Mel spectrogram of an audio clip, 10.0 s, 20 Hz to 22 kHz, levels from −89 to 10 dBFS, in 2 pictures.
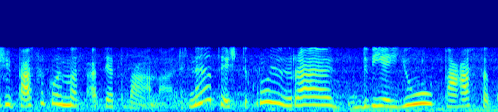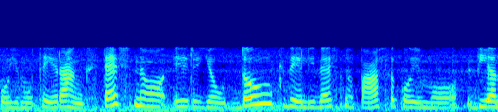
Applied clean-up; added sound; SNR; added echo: none; Train; 17 dB; none.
